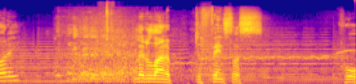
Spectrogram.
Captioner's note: laughter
